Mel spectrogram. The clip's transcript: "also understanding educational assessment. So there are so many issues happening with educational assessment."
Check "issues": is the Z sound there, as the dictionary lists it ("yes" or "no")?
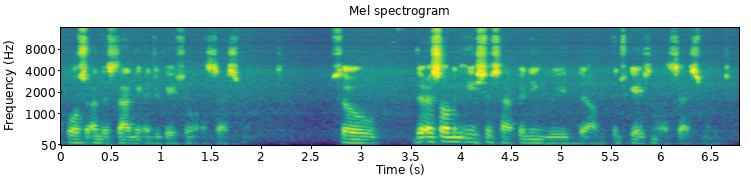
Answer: no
